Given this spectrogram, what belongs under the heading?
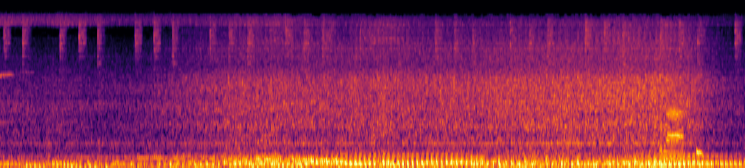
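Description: Road traffic of cars and motorcycles rumbles past in a continuous, fairly close stream, engines droning and shifting as vehicles pass, with no clear pauses.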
